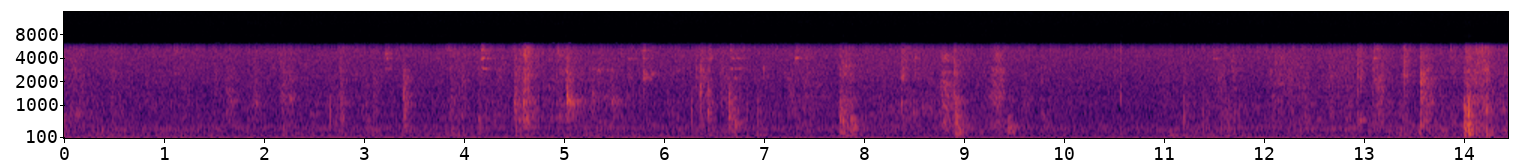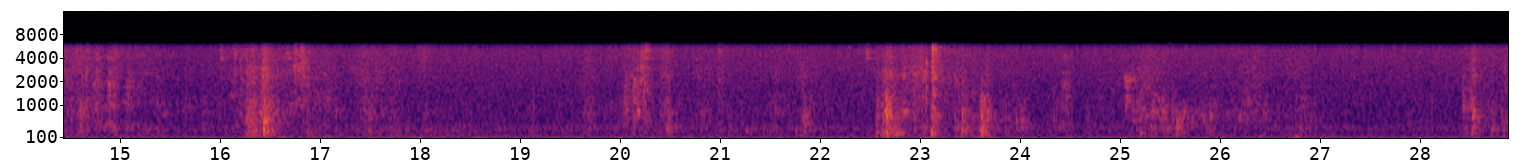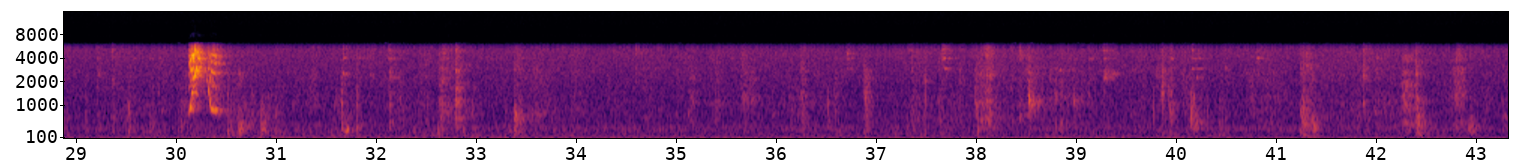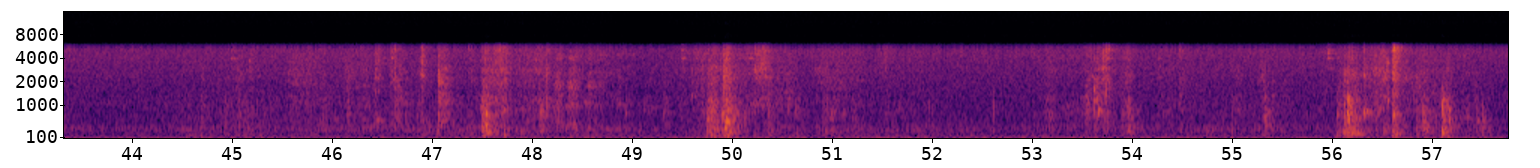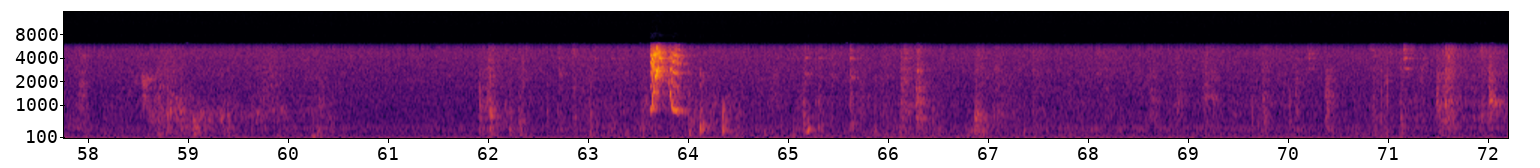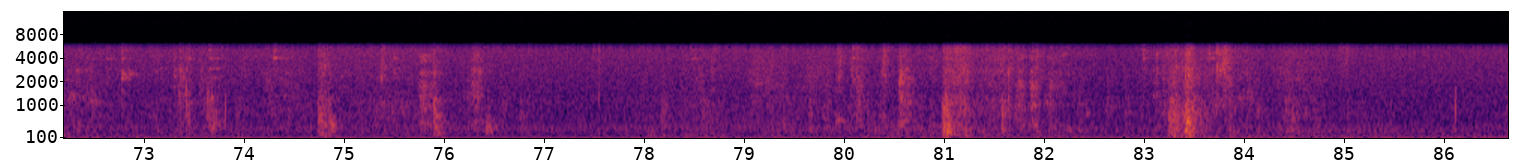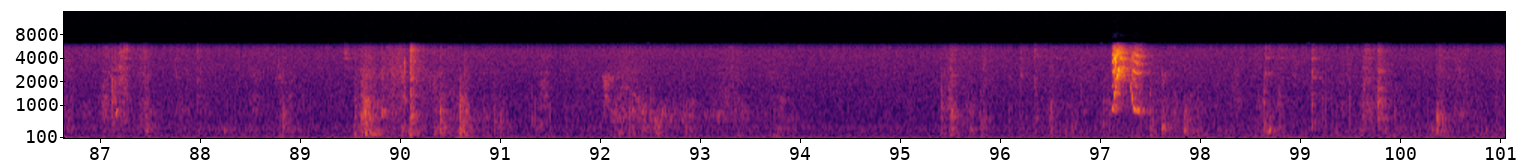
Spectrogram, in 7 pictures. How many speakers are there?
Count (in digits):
0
